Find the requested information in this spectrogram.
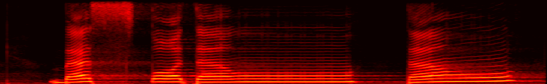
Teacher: namanya sofir, jadi berdesis seperti suara ular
